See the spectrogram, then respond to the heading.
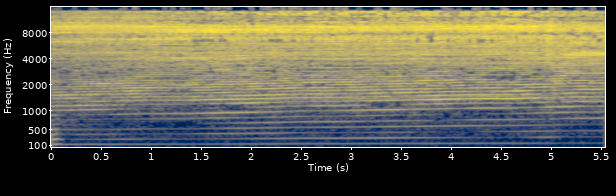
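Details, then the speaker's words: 3D-printed DC motor-generator high-voltage isolation rig lighting a bulb at about 10 V: steady high motor whine with a rattly buzz of about four pulses a second as the mounting bolts vibrate out. "I actually put some electrical tape over top of the bolts. I don't know if that will stop them from vibrating out, but maybe it will."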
